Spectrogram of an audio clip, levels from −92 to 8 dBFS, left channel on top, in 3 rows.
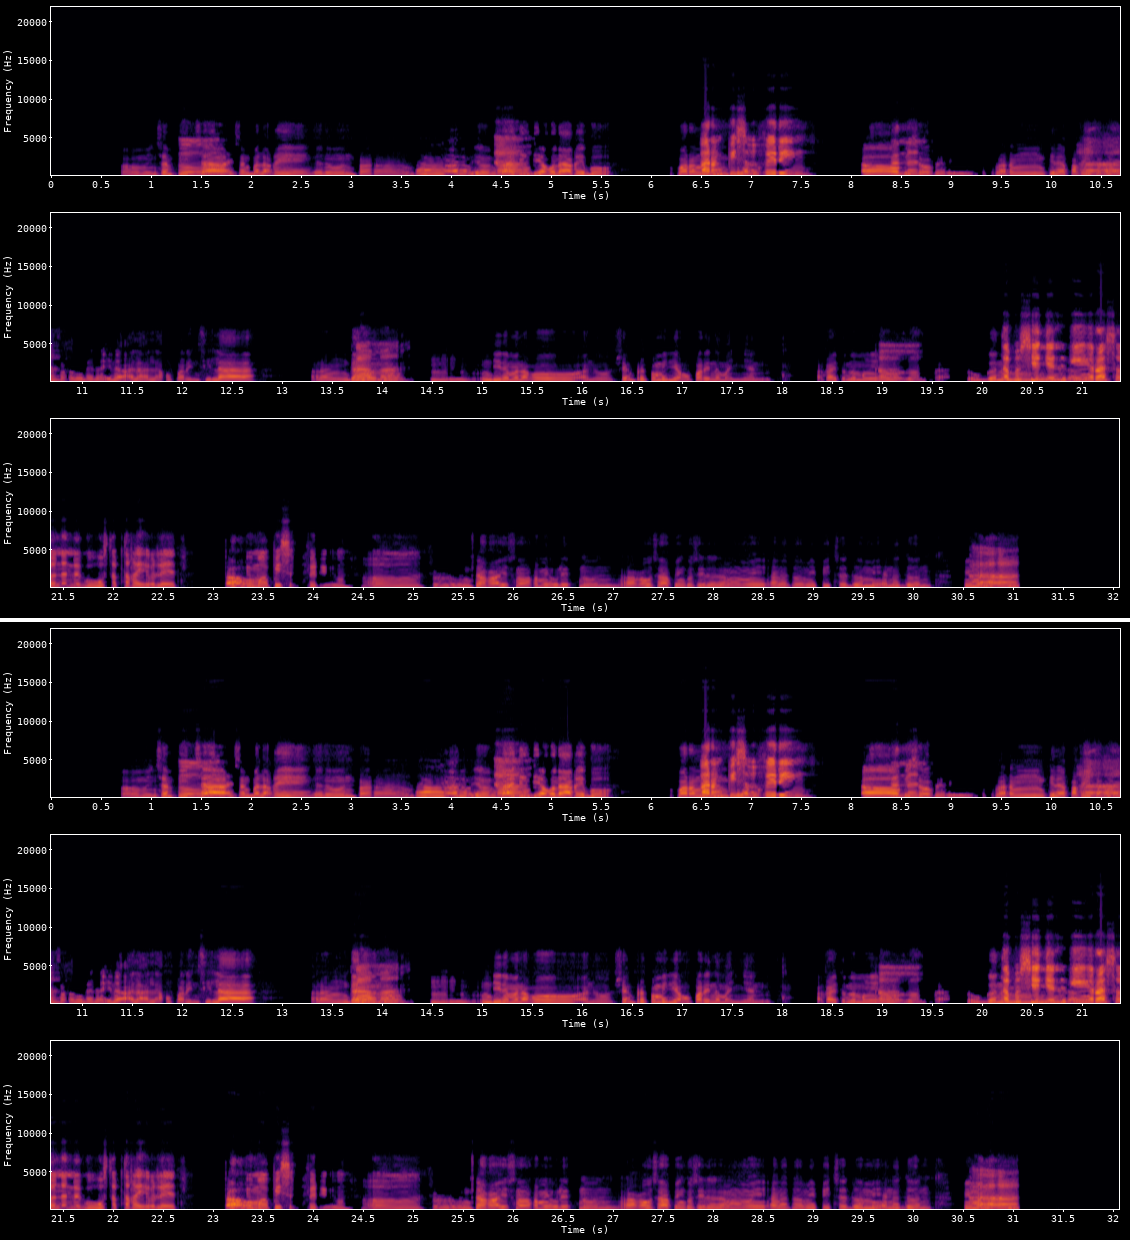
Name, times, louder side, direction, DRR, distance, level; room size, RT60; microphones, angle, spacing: voice 1, 0.7-5.6 6.3-7.0 8.1-12.7 13.3-14.2 14.5-17.9 18.3-21.1 23.1-23.5 25.2-30.2 30.5-31.1, right 3 dB, 65° right, 2.0 m, -39 dB
voice 2, 1.3-1.7 4.4-4.8 6.5-7.6 8.4-8.7 10.3-10.8 13.7-14.2 19.0-19.4 20.2-22.6 23.3-25.1 30.6-31.1, right 2 dB, 10° right, 0.8 m, -36 dB
head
